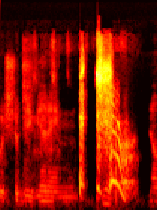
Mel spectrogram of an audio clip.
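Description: A single sharp human sneeze bursts out in the middle of a man's speech, with talking both before and after it.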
